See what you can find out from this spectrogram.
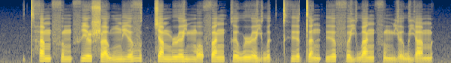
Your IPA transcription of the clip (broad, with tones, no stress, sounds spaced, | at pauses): t̪ʰ a˧ m f ə˨˩˨ m f i˧ ə̯ ʂ a˨˩˨ w m i˨˩˦ ə̯ v ə˦˥ k̚ c a˧ m ɹ ə˧ j m ɔ˨˩˨ f a˧ ŋ k ə˨˩˦ w ɹ ə˨˩ j w ə˦˥ k̚ t̪ʰ ɨ˧˥ ə̯ t̪ a˨˩˨ n ʔ ɨ˧˥ ə̯ f ə˧ j w a˧ ŋ f ə˨˩˨ m j ə˨˩˨ w j a˧ m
